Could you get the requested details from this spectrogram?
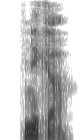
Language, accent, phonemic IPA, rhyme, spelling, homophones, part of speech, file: English, Australia, /ˈnɪkə/, -ɪkə, nikka, knicker, noun, En-au-nikka.ogg
- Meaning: A bowdlerization of nigga used as a reclaimed sense of nigger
